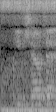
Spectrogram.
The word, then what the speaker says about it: Echota: Echota is correct. So, Echota? Treaty of Why do you know how to pronounce that?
